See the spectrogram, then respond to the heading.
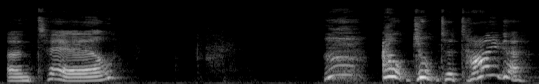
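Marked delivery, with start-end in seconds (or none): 3.8-5.3 sudden, high and loud; dramatic reveal. A narrator's reading. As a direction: burst out with the surprise.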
